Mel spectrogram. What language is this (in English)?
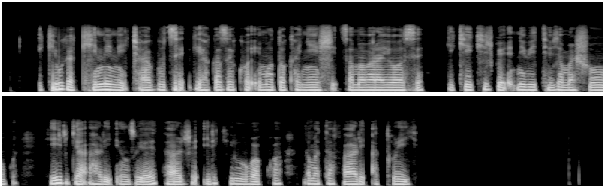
Rundi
